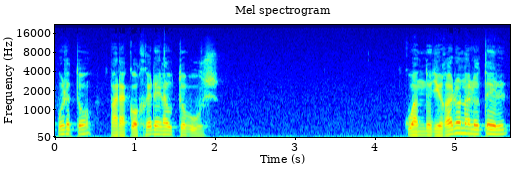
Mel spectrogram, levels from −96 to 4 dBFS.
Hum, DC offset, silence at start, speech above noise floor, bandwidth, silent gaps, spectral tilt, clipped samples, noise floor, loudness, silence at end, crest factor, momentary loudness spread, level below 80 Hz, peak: none; under 0.1%; 0 s; 31 dB; 19 kHz; none; -5 dB/octave; under 0.1%; -60 dBFS; -29 LUFS; 0.05 s; 20 dB; 8 LU; -58 dBFS; -10 dBFS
